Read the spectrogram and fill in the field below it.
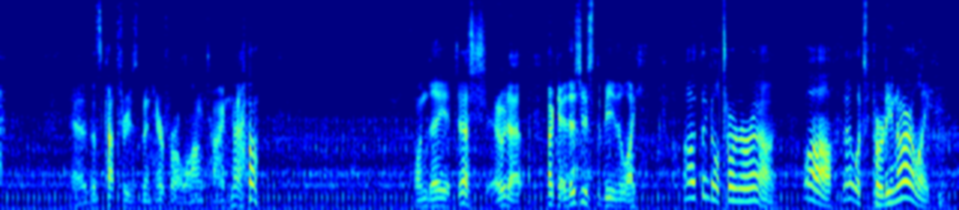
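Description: A dirt bike engine revs up and down repeatedly.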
